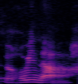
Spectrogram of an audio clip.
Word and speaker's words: Ruinart: Next, you have another silent letter is Ruinart.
